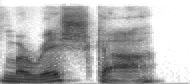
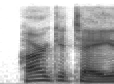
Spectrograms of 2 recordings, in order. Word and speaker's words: Mariska Hargitay: It is Mariska with a shush sound in there. Hargitay,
